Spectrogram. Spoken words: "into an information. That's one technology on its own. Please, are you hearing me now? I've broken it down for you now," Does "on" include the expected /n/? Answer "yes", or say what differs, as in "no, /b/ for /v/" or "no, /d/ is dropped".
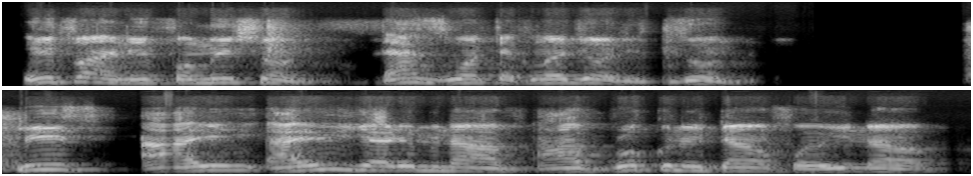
yes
